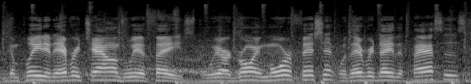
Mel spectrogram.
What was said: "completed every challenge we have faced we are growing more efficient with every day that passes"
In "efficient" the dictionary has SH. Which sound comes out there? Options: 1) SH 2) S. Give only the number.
1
